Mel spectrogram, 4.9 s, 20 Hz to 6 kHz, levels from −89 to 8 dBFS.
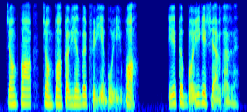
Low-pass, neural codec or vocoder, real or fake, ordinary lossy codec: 5.4 kHz; autoencoder, 44.1 kHz, a latent of 192 numbers a frame, MeloTTS; fake; none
